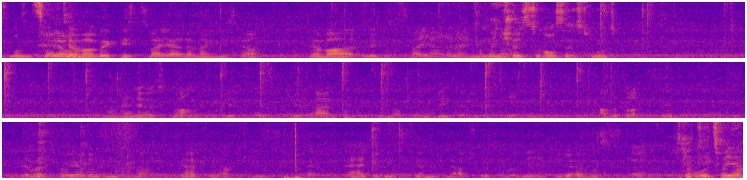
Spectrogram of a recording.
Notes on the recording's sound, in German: Leicht verspätete folge mit schlechter audio qualität. Dem hat mein internet ein strich durch die rechnung gemahct jedoch sind wir jetzt back mit einer sehr alten folge.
